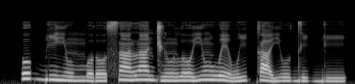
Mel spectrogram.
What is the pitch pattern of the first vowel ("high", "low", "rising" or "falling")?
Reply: high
